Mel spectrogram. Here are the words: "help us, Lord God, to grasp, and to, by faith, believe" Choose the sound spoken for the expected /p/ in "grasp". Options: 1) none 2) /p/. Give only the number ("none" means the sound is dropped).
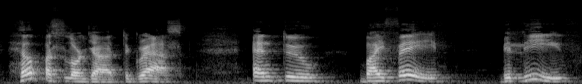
2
